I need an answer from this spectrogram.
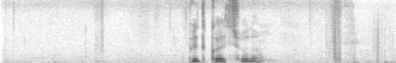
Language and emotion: Russian, neutral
